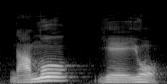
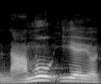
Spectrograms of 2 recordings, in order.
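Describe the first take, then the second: First: The ending is contracted into two syllables. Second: The ending is said as three separate syllables. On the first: "줄어서 나무예요"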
